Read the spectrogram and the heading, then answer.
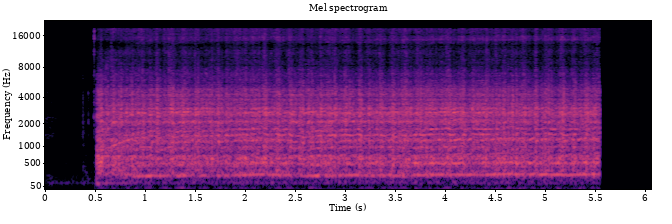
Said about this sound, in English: Like every day, put some new fresh coffee beans inside you. Now let's start the coffee grinder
